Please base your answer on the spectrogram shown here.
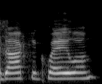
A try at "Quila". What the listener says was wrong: It's actually Dr. Quila, long I.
